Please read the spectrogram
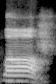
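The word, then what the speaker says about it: كاف: স্বাভাবিক ফা আচ্ছা ফ থেকে আপনি ফা যাইবেন উচ্চারণ করি ফা ফা আকার ফা আচ্ছা ফা ফা তারপরে কফ কফ কফ কফ একটু কফ মানে জোর হলে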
